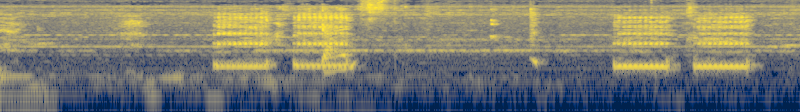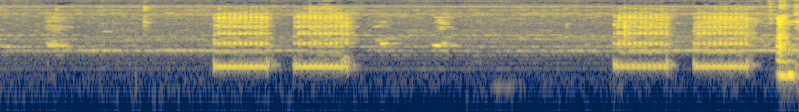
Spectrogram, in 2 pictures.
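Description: Phone ringback tone repeating while a call waits to be answered, paired rings in a steady rhythm of about four double bursts, clear and close over a quiet background with faint room noise.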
